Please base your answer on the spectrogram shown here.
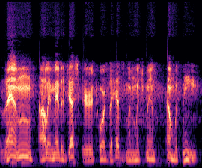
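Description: An actor playing a wry storyteller, narrating in a measured, conversational vintage radio style. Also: male voice, low-pitched, natural voice. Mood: wry storytelling. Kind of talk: 1950s radio scripted narration. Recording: muffled, noisy old radio recording.

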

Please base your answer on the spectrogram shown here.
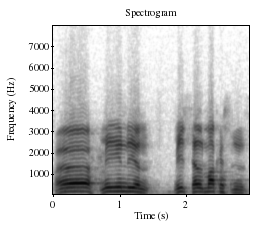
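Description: Slow, halting deadpan moccasin seller. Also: male voice, sits high. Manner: slow, halting, clipped broken English. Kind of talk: 1940s radio comedy acting. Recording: dull old radio recording, long hall reverb.

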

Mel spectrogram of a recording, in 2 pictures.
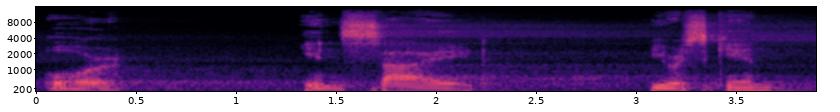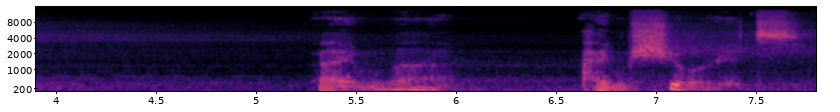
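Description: A man playing a sinister, drily mocking horror host, speaking ominously with deliberate pauses. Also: on the low side. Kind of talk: theatrical horror anthology hosting. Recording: long cavernous reverb, music behind.

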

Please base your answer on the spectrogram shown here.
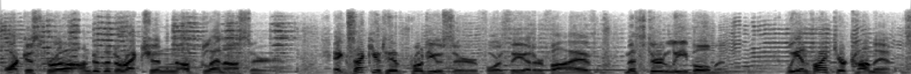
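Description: Lively male old-time radio announcer. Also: a little high, normal speed. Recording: dull old radio recording. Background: orchestral music.

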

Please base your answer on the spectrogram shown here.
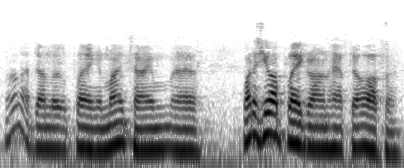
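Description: A middle-aged man hosting a quiz show, teasing his guests with quick puns and asides before a live audience. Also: lowish voice, background noise. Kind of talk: wisecracking quiz show banter. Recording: dull old radio broadcast, audience behind.

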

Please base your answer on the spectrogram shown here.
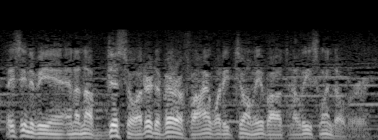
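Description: An actor playing a wry, hard-boiled insurance investigator, narrating and talking in a clipped, dry way in a 1950s radio drama. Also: male voice, sits low, expressive, fast talker, a bit bright, muffled recording. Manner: clipped, terse, dry delivery. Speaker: detective narrator and lead character. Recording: vintage 1950s radio recording with music.

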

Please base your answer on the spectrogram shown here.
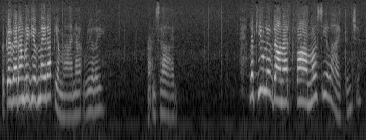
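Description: A woman's voice: sits high, very animated, moderate pace, long pauses. An actress in an old radio drama playing a world-weary, slangy, street-wise woman who speaks with raw emotion. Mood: earnest. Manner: slangy, emotional, hushed then flaring. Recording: dull, noisy vintage radio recording.

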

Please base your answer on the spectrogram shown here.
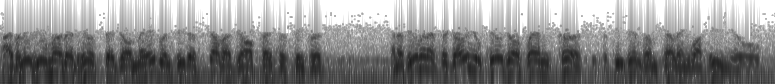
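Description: Actor as a deliberate, mocking hero of the shadows; lively inflection, tinny old radio sound. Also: male voice, fairly high pitch, lightly acted. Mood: mocking menace. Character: mocking shadowy male crime-fighter with a sinister laugh. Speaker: hero detective. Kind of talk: 1940s radio acting. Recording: thin, noisy old radio broadcast.

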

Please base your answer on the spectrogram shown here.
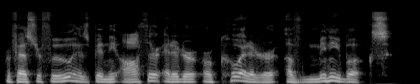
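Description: A man hosting a podcast interview, introducing and questioning his guest with hesitant pauses between phrases. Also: mid-range voice, darkish tone, no room sound, studio quality.

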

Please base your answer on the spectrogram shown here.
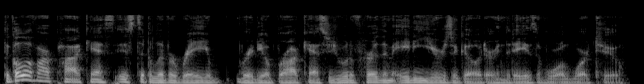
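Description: Very deep, gravelly male podcast host. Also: sing-song, fairly quick, a little mellow. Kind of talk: scripted narration.

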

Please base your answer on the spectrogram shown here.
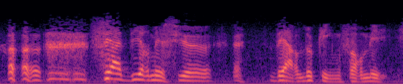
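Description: An actor in an old radio drama playing a suave, suspicious French investigator with a French accent and formal, hesitant, courteous phrasing. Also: male voice, on the high side, animated, takes it slowly, heavy background noise. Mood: smooth, sly. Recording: dull vintage radio recording.

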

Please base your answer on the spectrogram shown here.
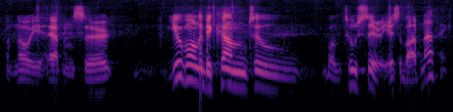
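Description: An actor playing an outspoken, earnest young gentleman, a president's son, in an old-time radio drama. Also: medium pitch, big pitch swings, normal speed. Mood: earnest, conciliatory. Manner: earnest, forthright, formally polite. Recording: muffled vintage radio recording.

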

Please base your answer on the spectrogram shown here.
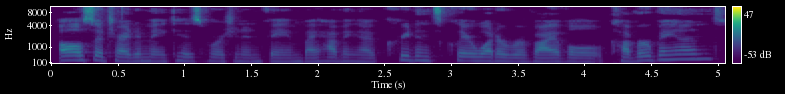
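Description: A woman's voice: lowish voice, a little fast. A woman co-hosting a podcast, recapping a book in casual, exclamatory chat peppered with "like". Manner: animated, exclamatory, heavy use of "like". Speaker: podcast co-host.

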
